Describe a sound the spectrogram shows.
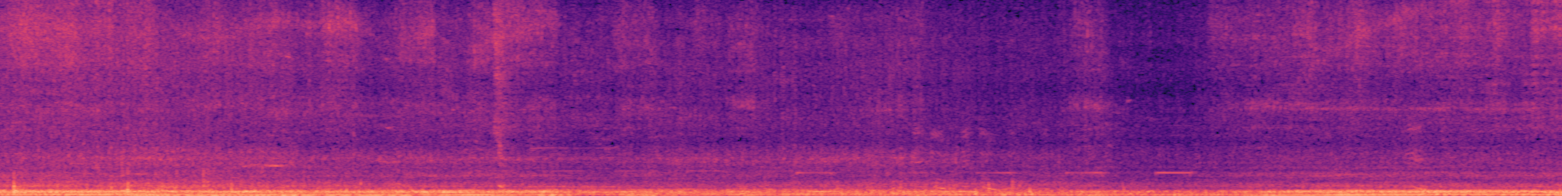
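A wheel loader's engine roars as the loader drives forward.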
